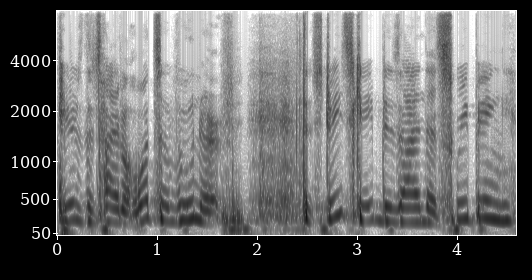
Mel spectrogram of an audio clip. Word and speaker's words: woonerf: Again, that's pronounced WOONERF. It's a Dutch word.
